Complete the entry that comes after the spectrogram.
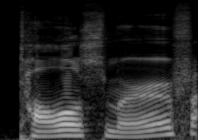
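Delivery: ordinary delivery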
